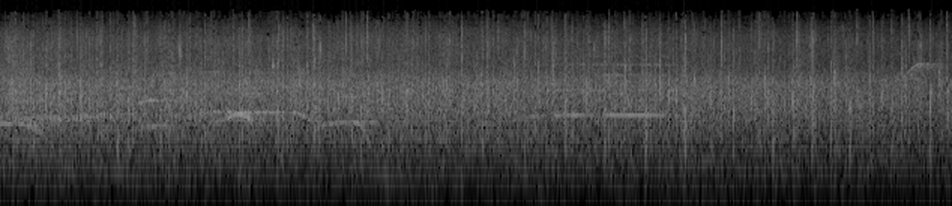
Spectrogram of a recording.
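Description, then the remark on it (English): Sustained audience applause for a speaker on organizing against a six-week abortion ban fills the whole stretch, a dense, steady wash of many hands clapping at an even loudness, with faint cheering tones poking through now and then. “You deserve all that applause.”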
